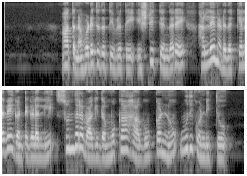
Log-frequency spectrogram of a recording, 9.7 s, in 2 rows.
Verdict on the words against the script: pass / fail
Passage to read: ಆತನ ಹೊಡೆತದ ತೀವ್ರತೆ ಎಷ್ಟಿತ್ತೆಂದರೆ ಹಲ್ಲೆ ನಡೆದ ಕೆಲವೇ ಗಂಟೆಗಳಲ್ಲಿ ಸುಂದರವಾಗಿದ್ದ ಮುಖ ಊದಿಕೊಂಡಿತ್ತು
fail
